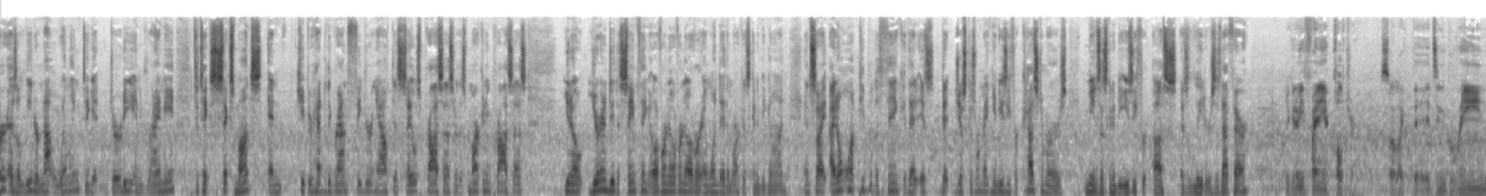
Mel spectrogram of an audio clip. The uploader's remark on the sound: Live from HPB Expo 2019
